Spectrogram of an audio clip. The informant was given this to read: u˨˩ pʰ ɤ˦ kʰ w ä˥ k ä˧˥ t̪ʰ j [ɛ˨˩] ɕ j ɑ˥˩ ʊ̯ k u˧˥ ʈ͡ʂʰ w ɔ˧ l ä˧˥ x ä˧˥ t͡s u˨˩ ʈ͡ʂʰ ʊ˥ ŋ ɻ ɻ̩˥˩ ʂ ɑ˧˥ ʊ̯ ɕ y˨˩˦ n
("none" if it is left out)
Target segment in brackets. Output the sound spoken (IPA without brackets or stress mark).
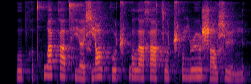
ɛ˨˩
